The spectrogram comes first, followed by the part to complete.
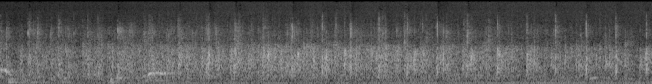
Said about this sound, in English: Why don't you welcome, please put your hands together for Miss Beth Alessio, please.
